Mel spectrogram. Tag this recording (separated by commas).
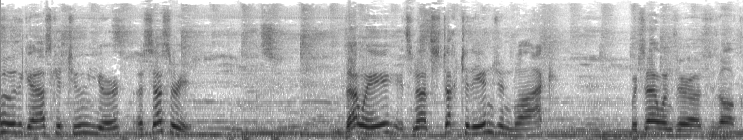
Speech, Music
